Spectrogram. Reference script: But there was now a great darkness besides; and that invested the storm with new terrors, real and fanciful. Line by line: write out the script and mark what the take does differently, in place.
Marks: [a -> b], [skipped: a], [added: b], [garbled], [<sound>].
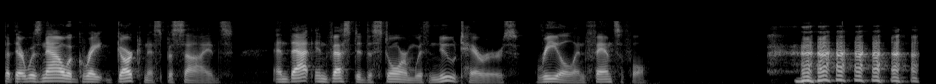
But there was now a great darkness besides; and that invested the storm with new terrors, real and fanciful. [laugh]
